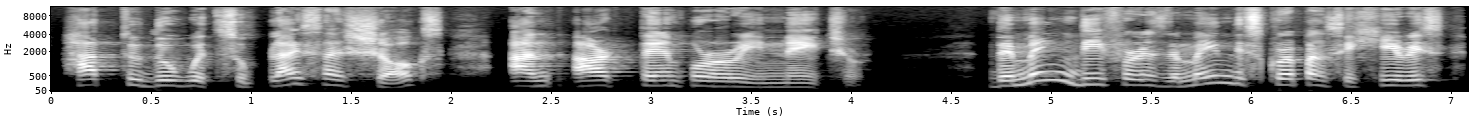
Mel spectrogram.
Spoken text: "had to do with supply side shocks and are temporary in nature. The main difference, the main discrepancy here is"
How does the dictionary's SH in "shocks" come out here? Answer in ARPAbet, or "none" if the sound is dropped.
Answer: SH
